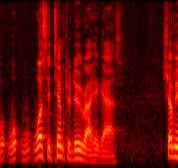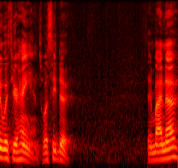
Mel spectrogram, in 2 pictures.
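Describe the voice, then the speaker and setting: With an American accent and vocal fry, the speaker races at a very fast pace with lively intonation and long, frequent pauses in a very clean recording with a silent background. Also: man, medium pitch for a man. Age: 50s. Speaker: pastor. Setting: church with congregation. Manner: halting restarts and repeated words, fillers like uh and um.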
